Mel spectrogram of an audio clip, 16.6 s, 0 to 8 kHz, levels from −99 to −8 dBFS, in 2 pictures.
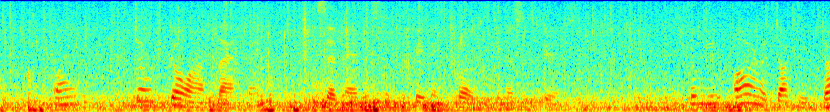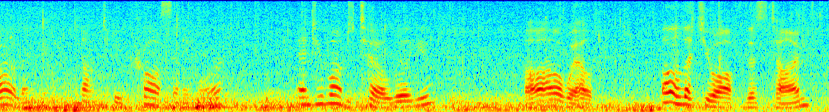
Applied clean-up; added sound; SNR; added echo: none; Thunder / Rain; -2 dB; none.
